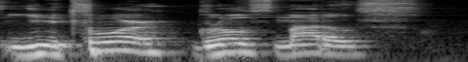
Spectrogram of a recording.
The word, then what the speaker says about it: Yetur Gross-Matos: It's Yetur Gross-Matos.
